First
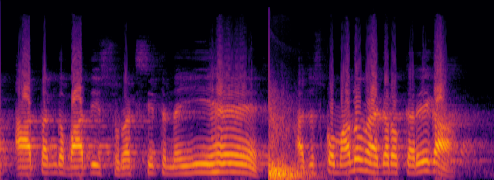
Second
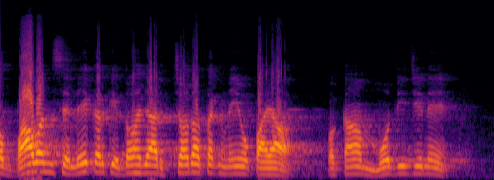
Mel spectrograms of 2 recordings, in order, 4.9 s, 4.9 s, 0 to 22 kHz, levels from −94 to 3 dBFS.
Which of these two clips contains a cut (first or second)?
first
